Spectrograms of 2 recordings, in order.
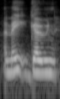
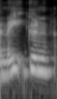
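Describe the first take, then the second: First: Said in the usual way. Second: "nightgown" with an oo, like nightgoon; Scots pronunciation. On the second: Shown as a demonstration. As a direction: say "nightgown" the Scots way, ending in "goon". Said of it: "they call it a goonie".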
